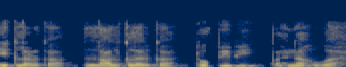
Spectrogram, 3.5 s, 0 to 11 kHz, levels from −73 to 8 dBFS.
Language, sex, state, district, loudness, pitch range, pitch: Hindi, male, Jharkhand, Deoghar, -18 LUFS, 125-140 Hz, 130 Hz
